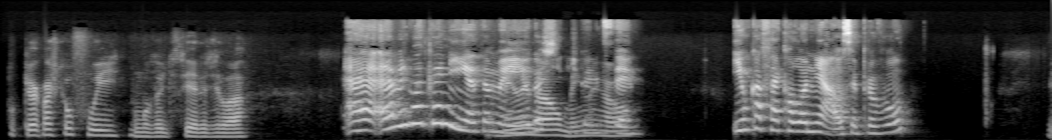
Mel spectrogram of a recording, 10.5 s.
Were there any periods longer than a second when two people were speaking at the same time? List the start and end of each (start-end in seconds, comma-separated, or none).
4.8-6.5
